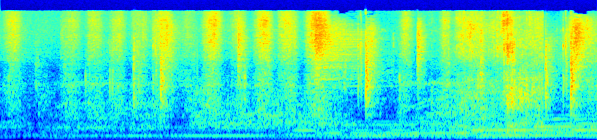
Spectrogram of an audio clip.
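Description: A paintbrush scrubbing acrylic paint across a stretched canvas in irregular scratchy strokes. Quiet background music fades in underneath in the second half.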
